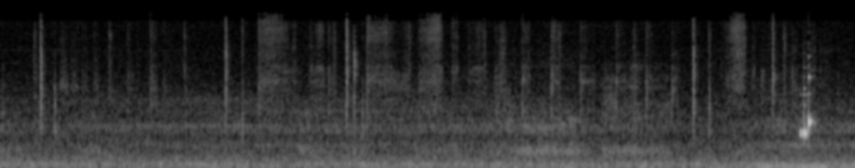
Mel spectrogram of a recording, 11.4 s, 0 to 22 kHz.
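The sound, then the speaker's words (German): Faint, sparse key clicks from a PIN being typed on a Bluetooth keyboard, widely spaced across a quiet background, followed by a brief, slightly louder tone near the end. “Geben Sie den PIN-Code 9617 auf Bluetooth Keyboard ein und drücken Sie dann die Return- oder Eingabetaste.”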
